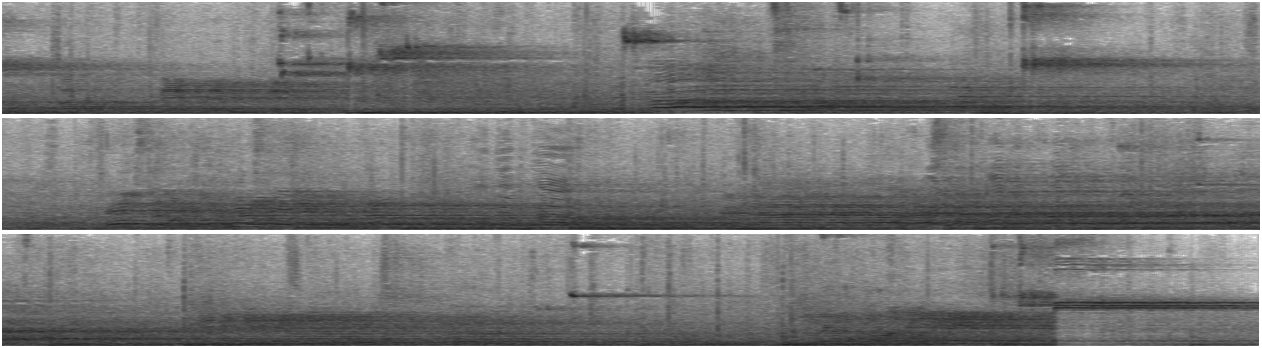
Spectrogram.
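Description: Sneakers squeak on a wooden court in a large echoing hall.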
